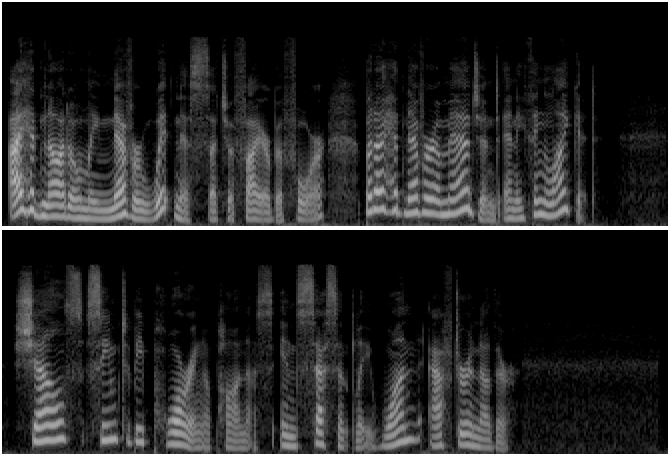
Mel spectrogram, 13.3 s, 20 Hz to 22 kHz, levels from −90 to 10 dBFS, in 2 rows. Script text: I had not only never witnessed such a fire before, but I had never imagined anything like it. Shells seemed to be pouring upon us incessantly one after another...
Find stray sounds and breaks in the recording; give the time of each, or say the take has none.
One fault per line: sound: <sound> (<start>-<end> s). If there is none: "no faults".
no faults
